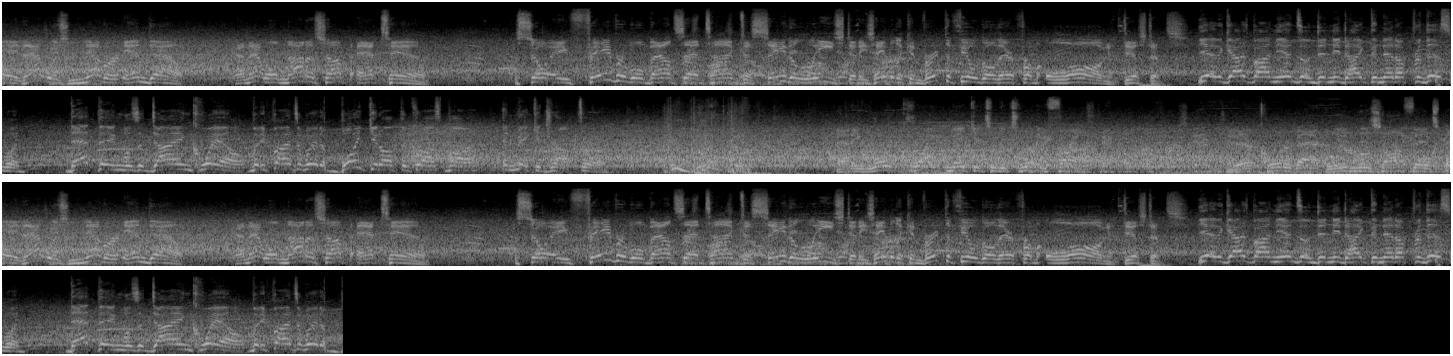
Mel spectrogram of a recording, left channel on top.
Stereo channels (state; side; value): drops out; right; at 17.9 s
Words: That was never in doubt. And that will knot us up at 10. So a favorable bounce that time, to say the least, and he's able to convert the field goal there from long distance. Yeah, the guys behind the end zone didn't need to hike the net up for this one. That thing was a dying quail, but he finds a way to boink it off the crossbar and make it drop through. And he won't quite make it to the 25. Their quarterback leading this offense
